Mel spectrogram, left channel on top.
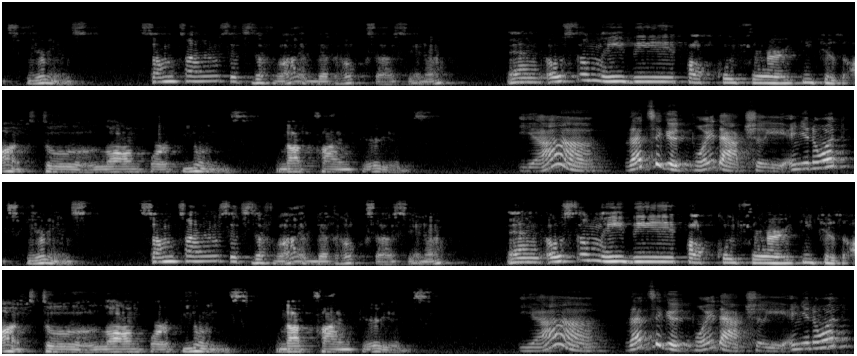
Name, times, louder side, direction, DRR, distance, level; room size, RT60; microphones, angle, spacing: voice 1, 0.1-0.8 1.4-4.4 5.0-11.0 11.3-12.8, right 3 dB, 75° right, 0.8 m, -23 dB
voice 2, 13.7-14.5 14.8-17.0, left 2 dB, 80° left, 2.4 m, -21 dB
26.0 x 12.5 x 4.0 m
head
